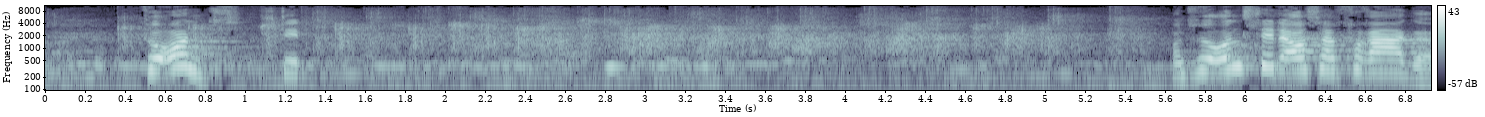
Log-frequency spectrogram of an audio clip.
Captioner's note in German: Beifall BÜNDNIS 90/DIE GRÜNEN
